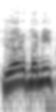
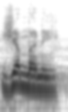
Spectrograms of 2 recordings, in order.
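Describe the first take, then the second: First: The word 'your' has a full vowel. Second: The word 'your' has a reduced vowel.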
